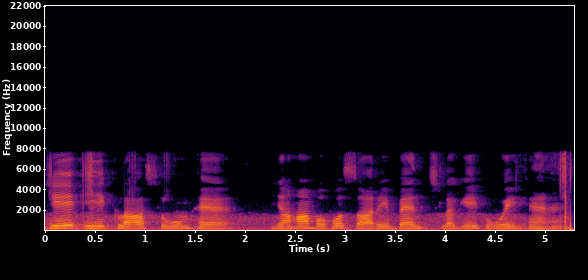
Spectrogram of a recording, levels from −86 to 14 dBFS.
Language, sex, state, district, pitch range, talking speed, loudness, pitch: Hindi, female, Punjab, Pathankot, 195-220 Hz, 125 wpm, -16 LUFS, 205 Hz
